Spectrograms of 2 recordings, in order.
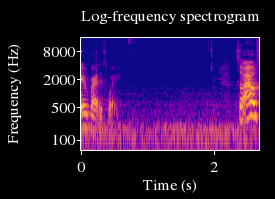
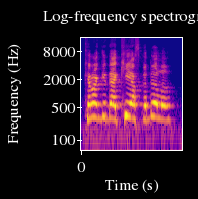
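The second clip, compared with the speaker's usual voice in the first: loud, confident botched order; said with their chest; 4 semitones higher, 8 dB louder than usual. Retold or imitated. Customer ordering at a restaurant, loudly and proudly mispronouncing. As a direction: belt out the mangled word with total confidence. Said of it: "they said it with their chest".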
